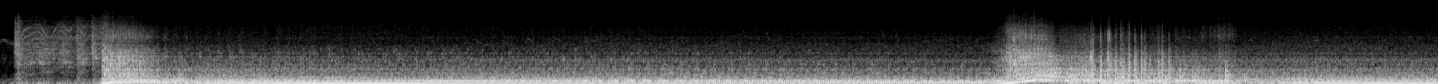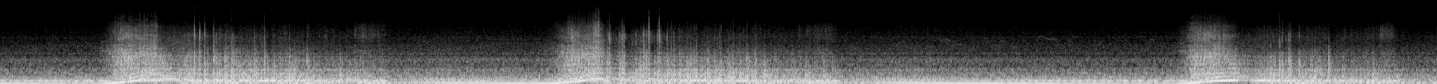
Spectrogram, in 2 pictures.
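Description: Chevrolet Camaro SS's 6.2-litre LT1 V8, with an aftermarket axle-back exhaust, both catalytic converters and stock manifolds, starts about a second in and settles into a loud idle. It is then revved four times, each rev rising sharply and falling back to idle.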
